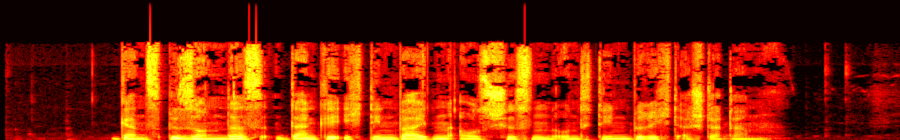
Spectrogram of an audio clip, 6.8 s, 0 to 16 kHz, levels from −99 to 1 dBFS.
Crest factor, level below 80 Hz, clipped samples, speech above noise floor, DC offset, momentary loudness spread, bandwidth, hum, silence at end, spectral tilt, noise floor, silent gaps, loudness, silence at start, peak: 18 dB; -46 dBFS; under 0.1%; 47 dB; under 0.1%; 9 LU; 11.5 kHz; none; 1 s; -3.5 dB/octave; -64 dBFS; none; -16 LUFS; 0.85 s; 0 dBFS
